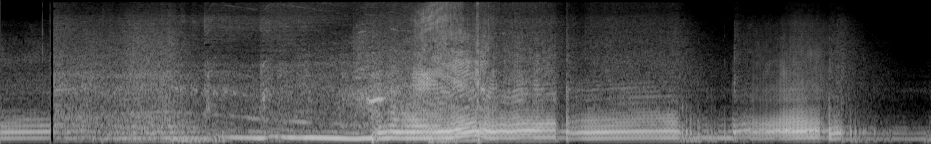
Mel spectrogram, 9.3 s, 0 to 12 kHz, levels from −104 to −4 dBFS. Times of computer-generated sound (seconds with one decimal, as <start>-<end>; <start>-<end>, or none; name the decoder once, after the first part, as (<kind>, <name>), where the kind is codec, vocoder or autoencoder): 7.5-8.3 (vocoder, Vocos)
